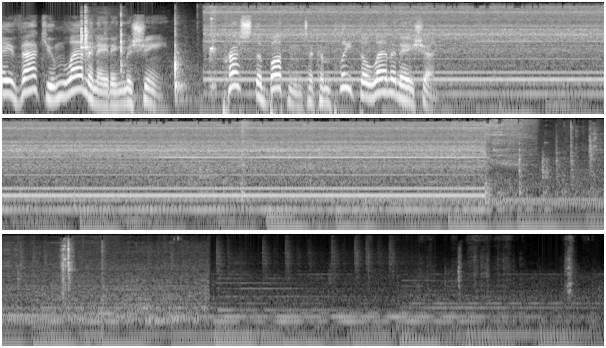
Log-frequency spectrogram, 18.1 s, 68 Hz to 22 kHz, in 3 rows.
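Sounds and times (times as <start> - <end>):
laminating machine hum and hiss: 2.0 - 14.1.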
